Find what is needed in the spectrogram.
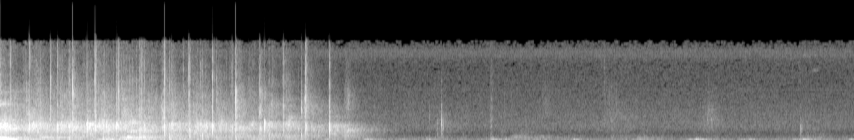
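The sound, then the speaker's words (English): A church audience applauds as a clap offering to the Lord, with dense, steady clapping for about three and a half seconds, then it cuts off abruptly, leaving quiet with a few faint scattered sounds. “Give the Lord a clap offering right there.”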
